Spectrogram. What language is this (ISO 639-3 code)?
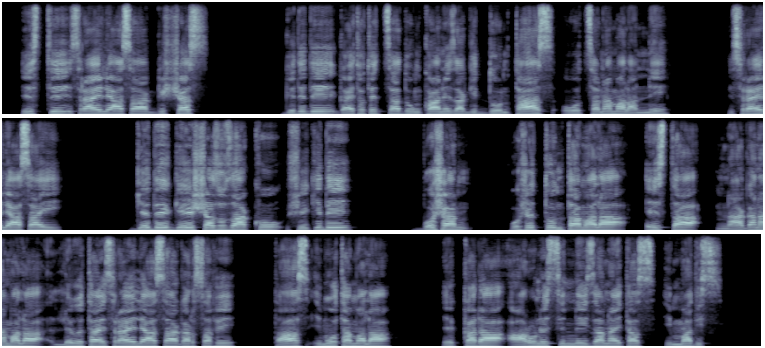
gmv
